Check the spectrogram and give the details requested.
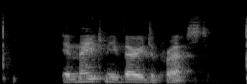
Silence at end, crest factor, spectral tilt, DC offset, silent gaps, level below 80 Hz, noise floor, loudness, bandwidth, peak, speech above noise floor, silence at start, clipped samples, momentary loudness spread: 0.4 s; 20 dB; -4.5 dB/octave; under 0.1%; none; -72 dBFS; -60 dBFS; -28 LUFS; 10.5 kHz; -10 dBFS; 32 dB; 0 s; under 0.1%; 14 LU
